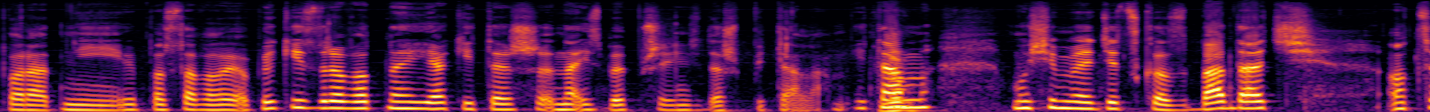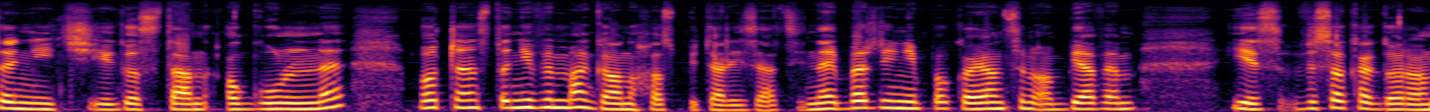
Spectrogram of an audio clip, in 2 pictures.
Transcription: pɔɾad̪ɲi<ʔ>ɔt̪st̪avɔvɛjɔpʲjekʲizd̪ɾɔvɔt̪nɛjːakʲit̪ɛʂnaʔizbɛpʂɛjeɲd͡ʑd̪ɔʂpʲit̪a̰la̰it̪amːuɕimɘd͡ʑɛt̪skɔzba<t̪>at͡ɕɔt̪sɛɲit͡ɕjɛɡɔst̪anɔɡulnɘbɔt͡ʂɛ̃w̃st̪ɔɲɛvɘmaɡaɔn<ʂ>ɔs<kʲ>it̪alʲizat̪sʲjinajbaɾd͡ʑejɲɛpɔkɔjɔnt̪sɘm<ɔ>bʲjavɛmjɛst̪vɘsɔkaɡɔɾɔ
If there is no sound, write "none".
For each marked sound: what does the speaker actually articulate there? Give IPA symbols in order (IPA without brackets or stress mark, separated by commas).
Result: p, d̪, x, pʲ, ɔ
